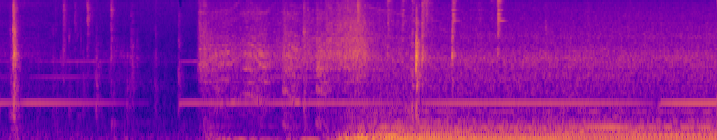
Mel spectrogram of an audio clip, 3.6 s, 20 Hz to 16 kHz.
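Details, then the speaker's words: 2015 Jeep Wrangler JK during plug-and-play remote start module programming: starter cranks briefly, engine catches and settles straight into a steady even idle; normal start and idle. "set the ignition to off press the module button both led1 and to turn solid green now we start the vehicle"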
